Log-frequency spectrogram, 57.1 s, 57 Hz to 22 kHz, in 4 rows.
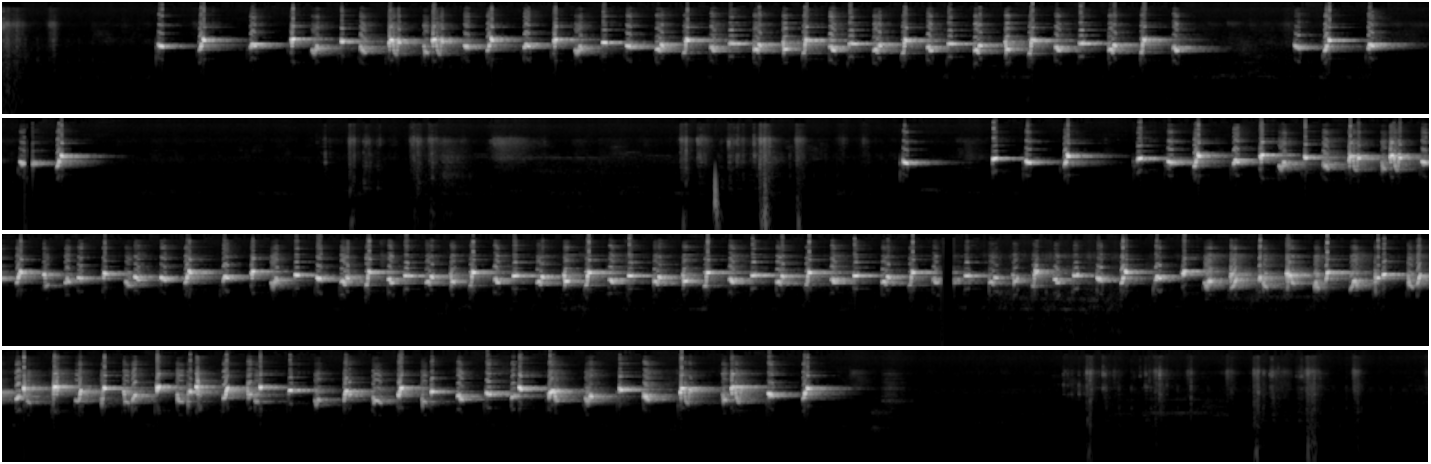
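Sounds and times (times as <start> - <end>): bird warbling: 31.0 - 51.2.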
